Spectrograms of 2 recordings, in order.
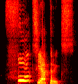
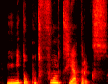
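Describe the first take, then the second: First: "Full theatrics" slow, high and loud, each word punched; stress on Full theatrics. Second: Said in the usual way. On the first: Shown as a demonstration. Urging Regina to go all out, slow punched "Full theatrics". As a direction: drag out "Full theatrics" with big emphasis.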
